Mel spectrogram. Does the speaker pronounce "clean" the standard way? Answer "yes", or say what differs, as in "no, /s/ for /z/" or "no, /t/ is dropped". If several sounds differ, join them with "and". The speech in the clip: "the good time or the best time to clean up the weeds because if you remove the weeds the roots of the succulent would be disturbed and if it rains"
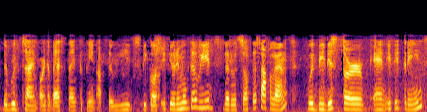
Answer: yes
